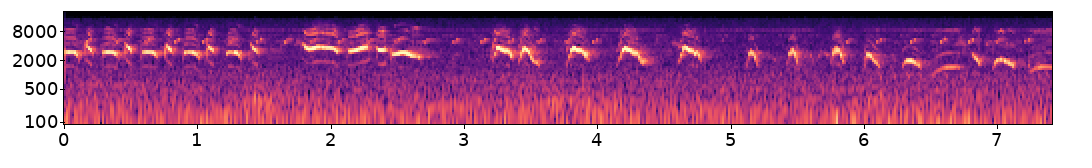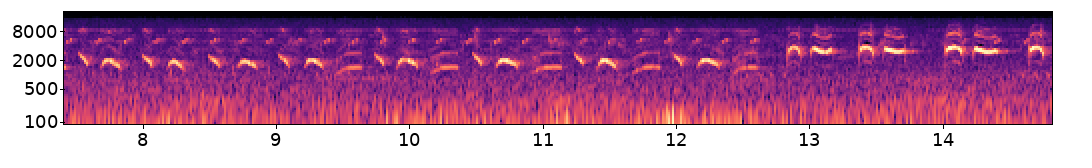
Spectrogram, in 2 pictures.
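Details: Taiwan hwamei singing at Caonanpo on 10 April 2016: long run of loud clear whistled notes, many short downslurred and upswept phrases repeated in quick series, with faint background noise.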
